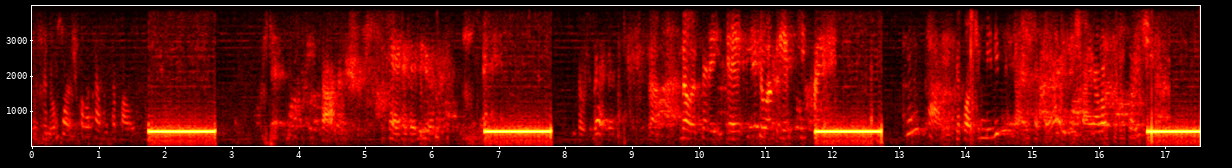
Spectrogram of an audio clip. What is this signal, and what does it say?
Ringback tone (Europe, 425 Hz), with speech.
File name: out- -2004- - - .90118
